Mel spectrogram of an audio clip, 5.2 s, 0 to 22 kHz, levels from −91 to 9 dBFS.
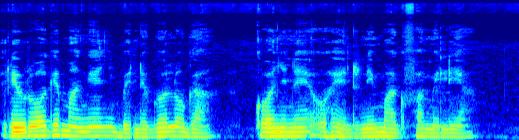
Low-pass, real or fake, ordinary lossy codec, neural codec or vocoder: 19.8 kHz; real; none; none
